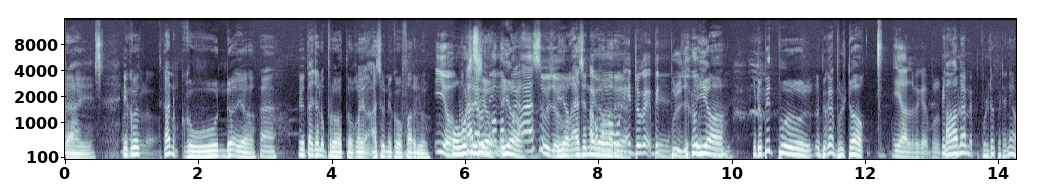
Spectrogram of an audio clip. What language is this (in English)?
Indonesian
